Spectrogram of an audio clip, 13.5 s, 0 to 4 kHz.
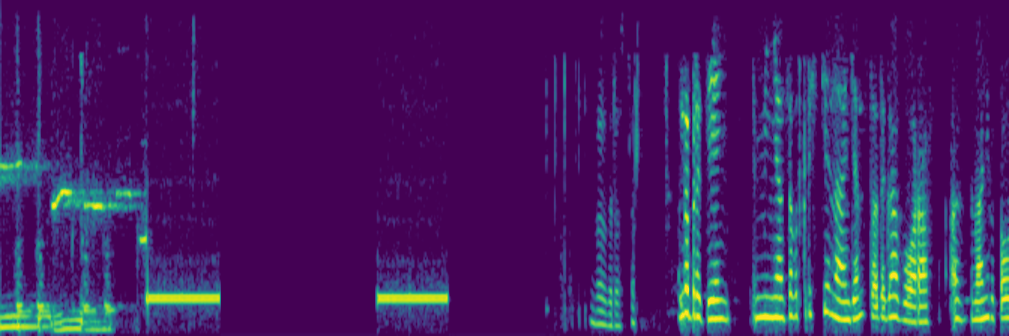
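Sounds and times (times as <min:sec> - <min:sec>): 
whistle-like telephone tone: 0:00.0 - 0:02.0
telephone ringing tones: 0:01.9 - 0:03.0, 0:05.0 - 0:06.0
speech: 0:08.0 - 0:13.4.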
